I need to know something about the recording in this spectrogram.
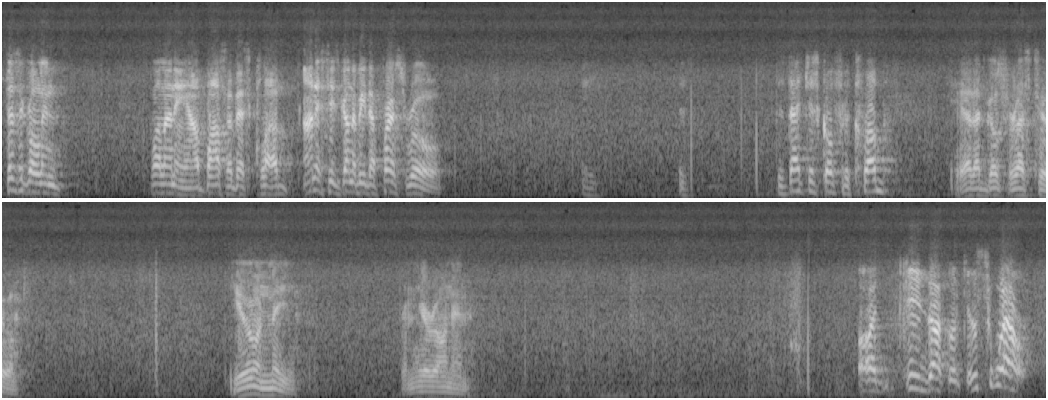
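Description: A man speaks in a low, tense voice close by, heard through an old, narrow-sounding recording.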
